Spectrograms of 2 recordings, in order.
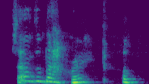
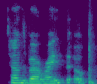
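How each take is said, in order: First: Laughing. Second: Said in the usual way. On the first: Shown as a demonstration.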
